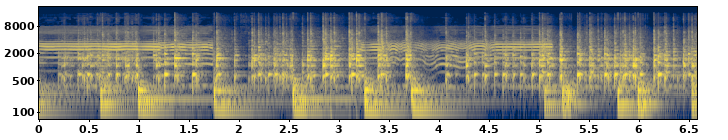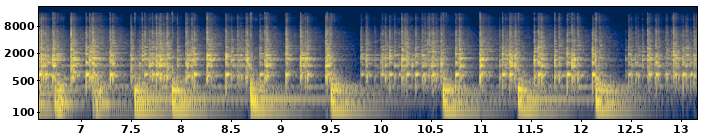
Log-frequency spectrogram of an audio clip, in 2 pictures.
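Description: Theyyam percussion ensemble: chenda drums beating a steady deep rhythm, about one stroke every two-thirds of a second, under dense rapid clattering strokes, with a high wavering melody line over it in the first half.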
